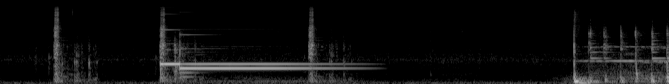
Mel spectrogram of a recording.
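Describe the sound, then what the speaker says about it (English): A two-tone doorbell chime rings in the Danganronpa: Trigger Happy Havoc video game, with a sustained bright ding that fades over a couple of seconds, framed by short game sound effects before and after. "did I hear the doorbell?"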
